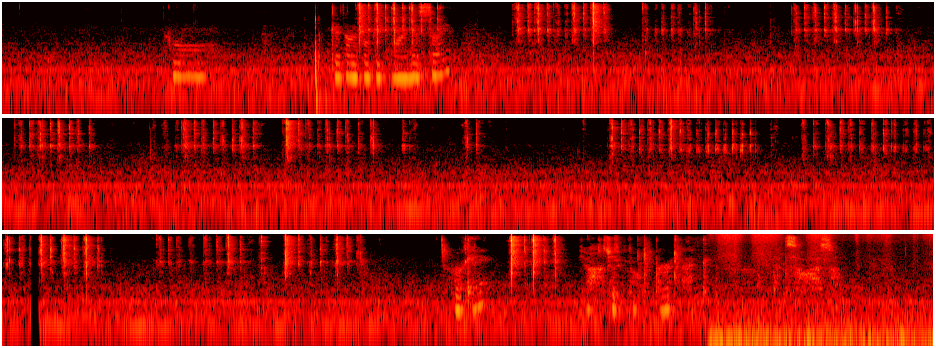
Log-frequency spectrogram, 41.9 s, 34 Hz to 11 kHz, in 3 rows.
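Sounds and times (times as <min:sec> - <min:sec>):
steady low hum: 0:00.0 - 0:41.9
scissors snipping: 0:05.1 - 0:06.6, 0:07.6 - 0:10.7, 0:11.8 - 0:13.4, 0:14.2 - 0:15.4, 0:16.3 - 0:20.2, 0:23.0 - 0:29.6, 0:30.2 - 0:33.4, 0:35.5 - 0:36.4.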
